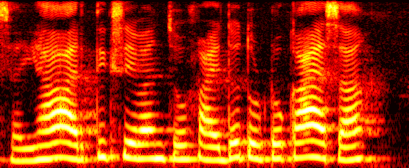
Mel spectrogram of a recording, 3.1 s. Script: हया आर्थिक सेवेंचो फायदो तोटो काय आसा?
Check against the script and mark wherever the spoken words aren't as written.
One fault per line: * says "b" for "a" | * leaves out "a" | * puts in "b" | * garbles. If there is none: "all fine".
all fine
